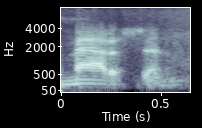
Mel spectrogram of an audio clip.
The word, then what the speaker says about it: Mattison: Just as if it was a D, like the city of Wisconsin, Mattison.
